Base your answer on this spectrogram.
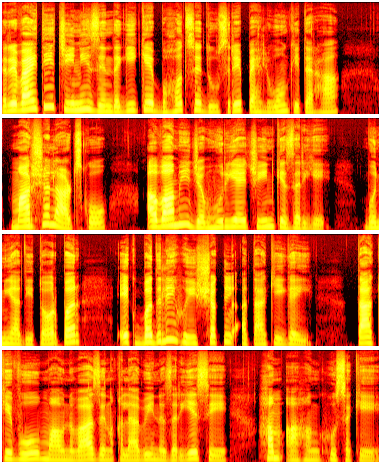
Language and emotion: Urdu, neutral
